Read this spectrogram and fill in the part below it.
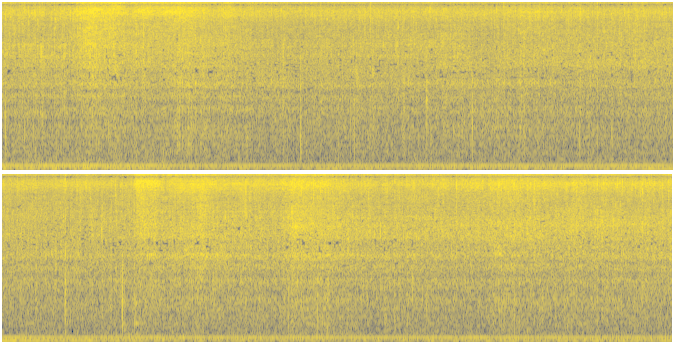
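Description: Tongs scrape and tap against the pan.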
